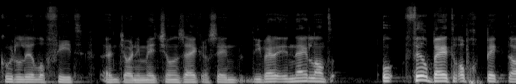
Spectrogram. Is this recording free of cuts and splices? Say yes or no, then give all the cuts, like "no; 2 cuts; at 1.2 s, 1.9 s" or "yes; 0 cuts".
no; 1 cut; at 0.9 s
